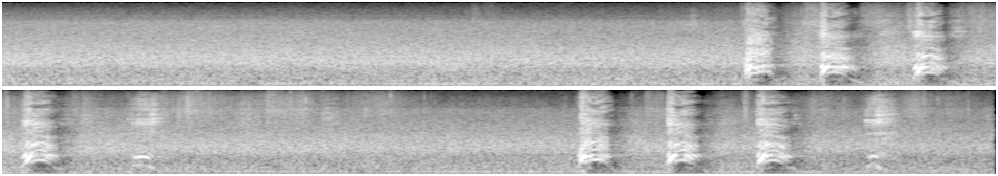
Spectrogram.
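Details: Dog barking while patrolling woodland to protect its boundaries: two bursts of sharp, loud barks, about five in quick succession near four to five seconds and three more near eight to nine seconds, over steady broadband outdoor hiss.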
